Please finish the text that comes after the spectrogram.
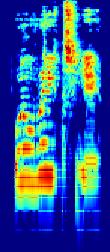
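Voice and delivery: brightly offering help; cheerful. A narrator's reading. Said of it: "said Rabbit cheerfully".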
